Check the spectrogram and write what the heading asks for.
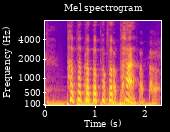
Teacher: We're gonna start with a P sound where you bring the lips together and release air.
